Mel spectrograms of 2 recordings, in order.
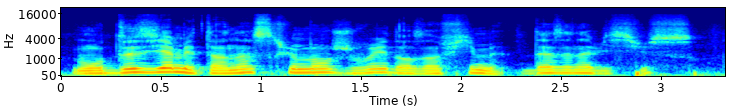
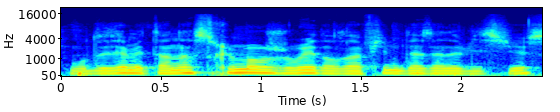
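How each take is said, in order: First: Deliberate, spaced clue-giving; measured riddle reading. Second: Quicker, lower-key rereading; brisk recap. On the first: Quizmaster gives players a film clue, deliberately. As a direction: present the clue phrase by phrase. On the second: Quizmaster repeats the film clue, briskly. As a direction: run through the clue in one breath. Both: Real, not acted.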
